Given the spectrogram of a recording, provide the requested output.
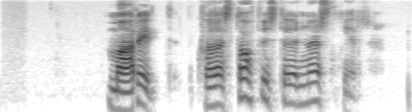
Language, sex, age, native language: Icelandic, male, 60-69, Icelandic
